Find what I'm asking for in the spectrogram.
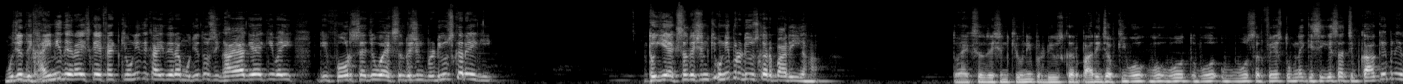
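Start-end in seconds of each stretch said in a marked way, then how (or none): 0.1-8.2 higher and faster, playfully flustered; mock panic. Teacher acts a confused student, mock panicking. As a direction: act lost and worried for the class's sake. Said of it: "तो मैं घबरा रहा हूं भाई".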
